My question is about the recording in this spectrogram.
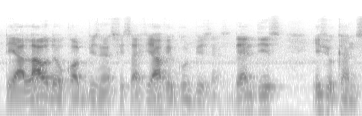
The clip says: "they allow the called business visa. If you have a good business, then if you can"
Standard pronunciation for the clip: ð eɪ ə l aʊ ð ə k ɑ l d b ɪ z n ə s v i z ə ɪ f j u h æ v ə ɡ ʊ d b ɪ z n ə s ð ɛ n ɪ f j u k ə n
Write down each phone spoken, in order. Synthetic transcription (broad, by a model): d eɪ ə l aʊ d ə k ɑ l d b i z n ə s f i s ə ɪ f j u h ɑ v ə ɡ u d b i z n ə s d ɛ n ɪ f j u k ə n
